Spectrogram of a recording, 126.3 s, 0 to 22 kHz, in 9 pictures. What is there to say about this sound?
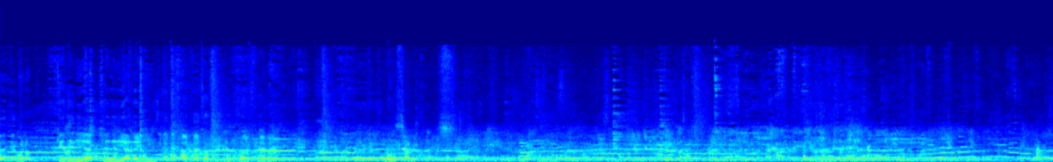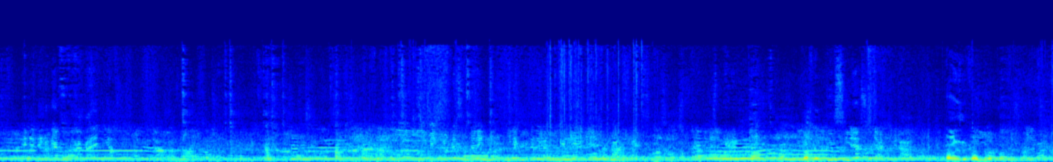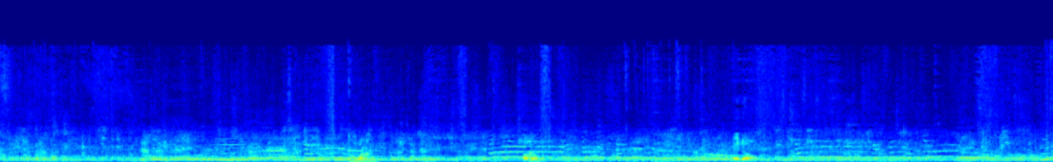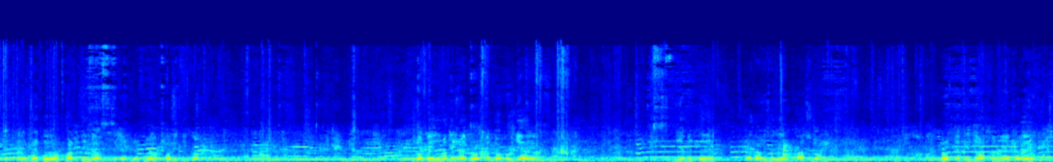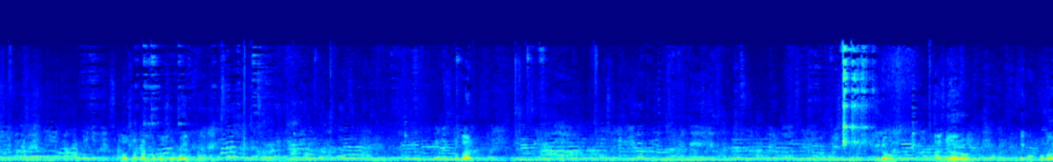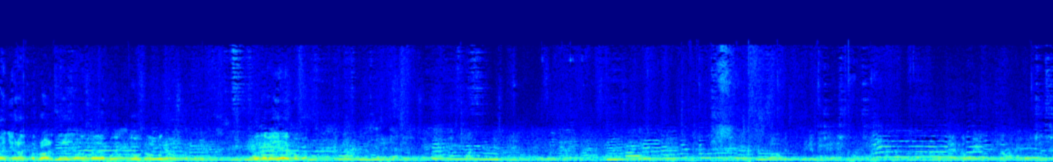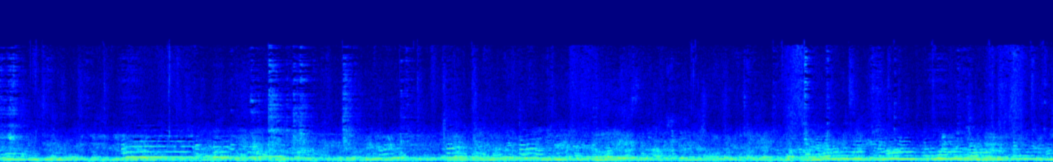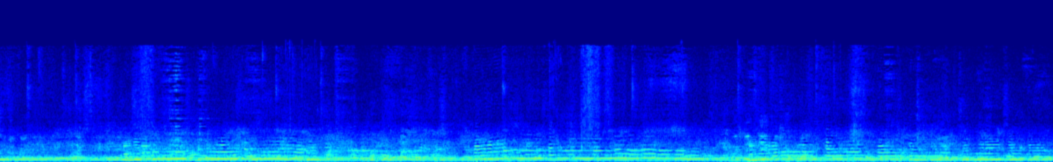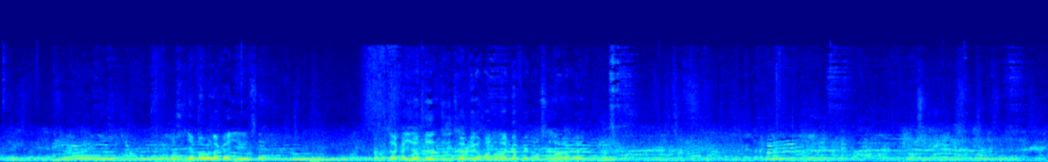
sidewalk cafe ambiance, with some talk (in Spanish) and music from a clarinet performer. Recorded near Calle Larios (Malaga, S Spain) using OKM mics into PCM-M10 recorder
